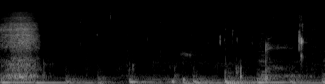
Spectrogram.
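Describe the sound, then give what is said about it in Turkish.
Sniffling from a nose stuffed up by a cold: a sharp, breathy sniff at the start, then softer wet snuffling and snorting noises, quiet and irregular. “Kaliteli bir soğuk yemişsin abi. Evet ya, çok mu çekiyorum burnumu?”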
